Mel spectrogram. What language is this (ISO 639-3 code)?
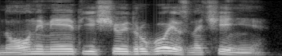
rus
